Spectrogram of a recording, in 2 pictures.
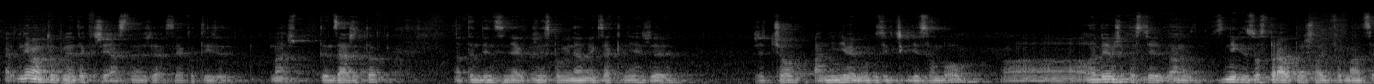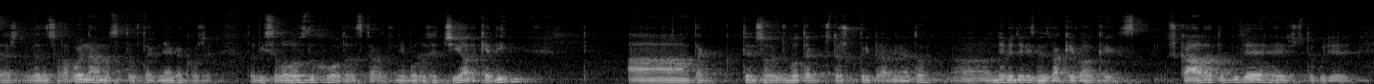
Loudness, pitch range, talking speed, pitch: -30 LUFS, 90-100 Hz, 200 wpm, 95 Hz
